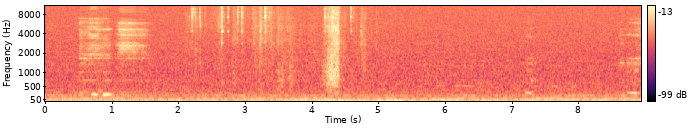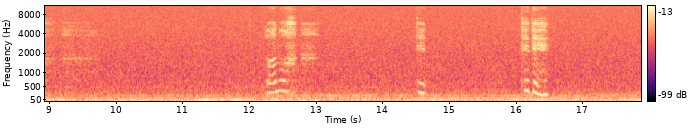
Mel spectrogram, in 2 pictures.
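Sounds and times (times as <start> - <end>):
low steady hum: 0.0 - 17.8
faint rustles: 2.1 - 5.0
zipper being pulled down: 2.2 - 4.8.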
